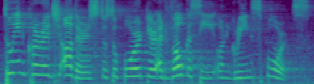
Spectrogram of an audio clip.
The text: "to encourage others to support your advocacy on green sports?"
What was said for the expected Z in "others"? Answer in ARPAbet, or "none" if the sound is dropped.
S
